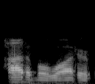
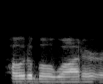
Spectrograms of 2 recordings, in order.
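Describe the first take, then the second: First: The first syllable sounds like 'pot'. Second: The first syllable sounds like 'poe'. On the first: The speaker calls it wrong. "not potable water" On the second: The speaker calls it right. "you pronounce it potable water"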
